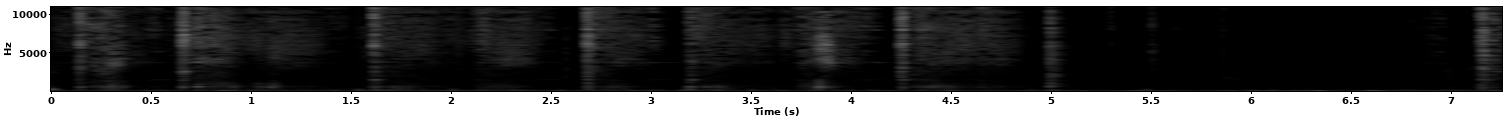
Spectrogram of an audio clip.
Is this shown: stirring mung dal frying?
yes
